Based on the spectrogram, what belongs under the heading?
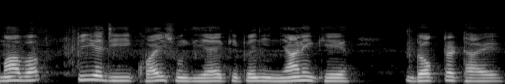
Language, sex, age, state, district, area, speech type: Sindhi, male, 45-60, Gujarat, Kutch, rural, spontaneous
